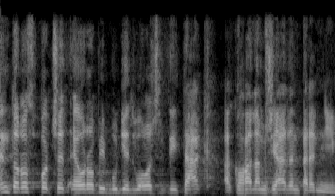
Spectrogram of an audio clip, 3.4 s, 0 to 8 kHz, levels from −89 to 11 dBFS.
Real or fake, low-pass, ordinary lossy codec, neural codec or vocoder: fake; 7.2 kHz; none; vocoder, 22.05 kHz, 80 mel bands, WaveNeXt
